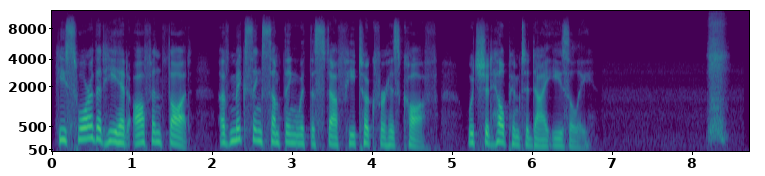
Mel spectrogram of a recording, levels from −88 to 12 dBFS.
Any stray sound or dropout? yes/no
yes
